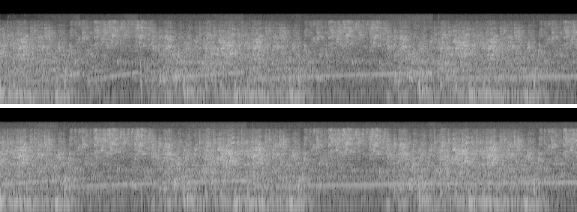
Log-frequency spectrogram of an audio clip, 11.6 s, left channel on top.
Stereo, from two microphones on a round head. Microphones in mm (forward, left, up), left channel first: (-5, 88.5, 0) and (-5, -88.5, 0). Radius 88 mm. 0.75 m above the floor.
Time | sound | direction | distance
0.0 | an insect | 45° right (ahead or behind) | 0.8 m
